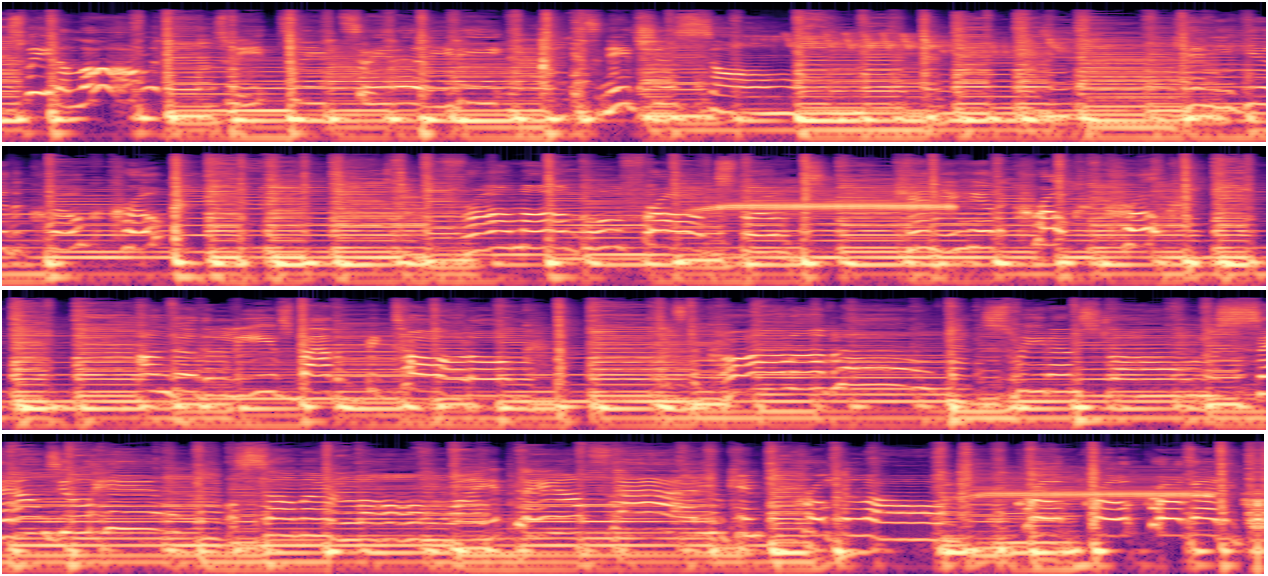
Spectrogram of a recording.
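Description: Acoustic guitar strummed steadily while a woman sings a children's song over it.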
